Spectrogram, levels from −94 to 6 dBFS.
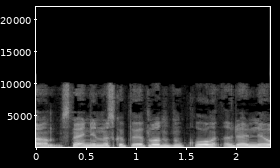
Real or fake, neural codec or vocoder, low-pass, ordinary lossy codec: fake; autoencoder, 22.05 kHz, a latent of 192 numbers a frame, VITS, trained on many speakers; 9.9 kHz; MP3, 48 kbps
